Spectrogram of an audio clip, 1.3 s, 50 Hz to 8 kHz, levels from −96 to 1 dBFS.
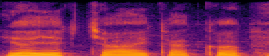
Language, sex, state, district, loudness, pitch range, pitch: Hindi, male, Jharkhand, Deoghar, -15 LUFS, 155-160 Hz, 160 Hz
